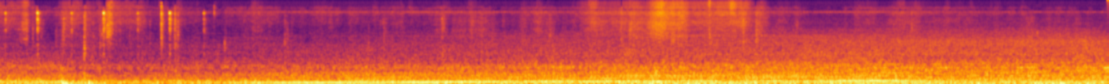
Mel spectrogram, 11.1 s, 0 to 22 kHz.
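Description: A 2022 Mercedes-Benz S500 4Matic pulls away on light throttle, its turbocharged engine a steady low hum rising gently in pitch beneath continuous road rumble, smooth and subdued from inside the cabin.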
